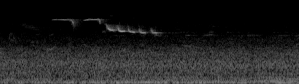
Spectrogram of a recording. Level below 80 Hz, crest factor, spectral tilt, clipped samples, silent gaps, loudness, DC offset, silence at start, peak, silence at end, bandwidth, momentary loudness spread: -48 dBFS; 16 dB; -3 dB/octave; under 0.1%; none; -35 LUFS; under 0.1%; 0 s; -20 dBFS; 0 s; 16 kHz; 12 LU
